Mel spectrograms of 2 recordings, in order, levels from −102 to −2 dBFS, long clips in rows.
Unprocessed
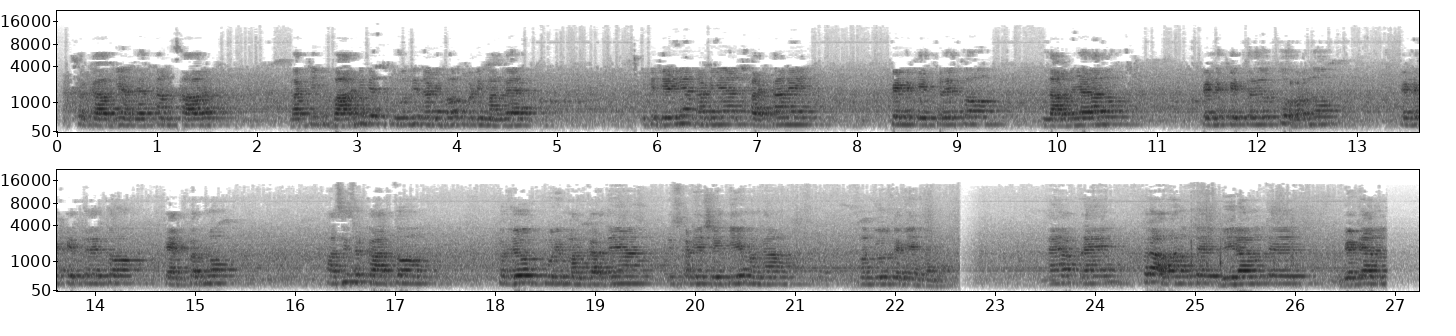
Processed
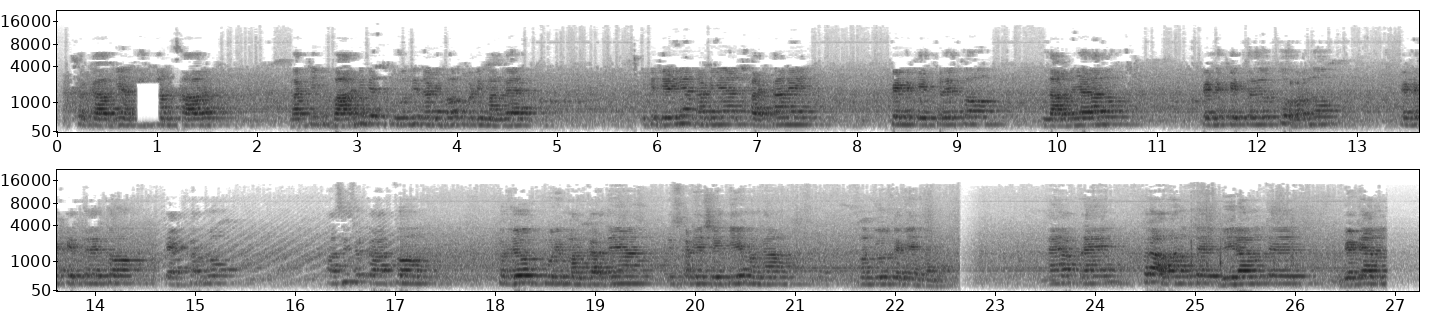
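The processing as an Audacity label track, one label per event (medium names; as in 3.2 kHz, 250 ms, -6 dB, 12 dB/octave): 0.790000	1.040000	spectral selection erased 220–2300 Hz
14.620000	17.060000	Shepard-style flanger rising 2 Hz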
